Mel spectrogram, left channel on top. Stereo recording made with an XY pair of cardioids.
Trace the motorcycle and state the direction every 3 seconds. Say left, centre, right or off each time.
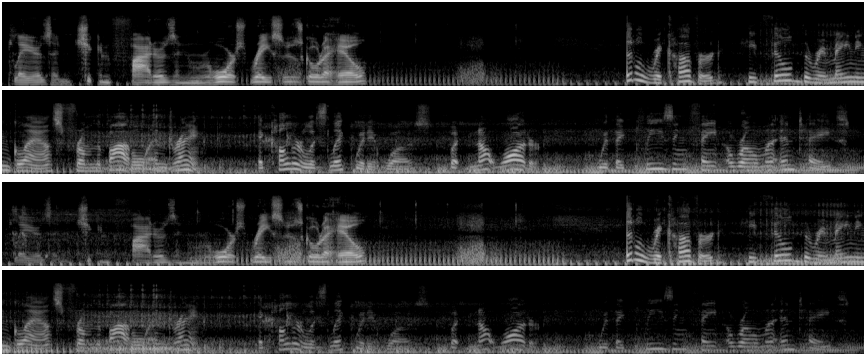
right, right, right, centre, left, left.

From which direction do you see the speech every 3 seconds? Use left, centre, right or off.
left, centre, centre, left, left, left.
